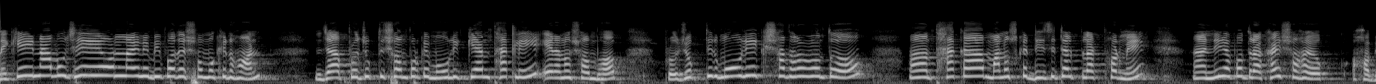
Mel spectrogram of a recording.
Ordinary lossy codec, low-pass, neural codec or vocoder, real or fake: none; none; none; real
